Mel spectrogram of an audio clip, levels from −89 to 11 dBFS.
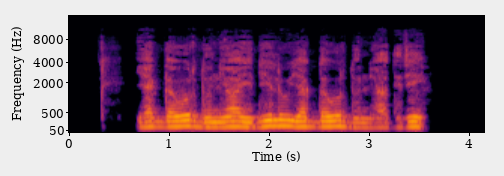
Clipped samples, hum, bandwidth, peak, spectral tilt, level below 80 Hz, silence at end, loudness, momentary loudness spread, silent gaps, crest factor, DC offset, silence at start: under 0.1%; none; 9 kHz; -2 dBFS; -7.5 dB/octave; -56 dBFS; 0.6 s; -17 LUFS; 10 LU; 0.55-0.65 s; 16 dB; under 0.1%; 0.3 s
